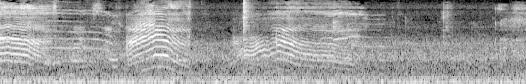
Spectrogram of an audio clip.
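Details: Park-dwelling stray kitten, fed and then petted, meows three times in quick succession, each call rising then falling in an arched shape, against constant low urban rumble.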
